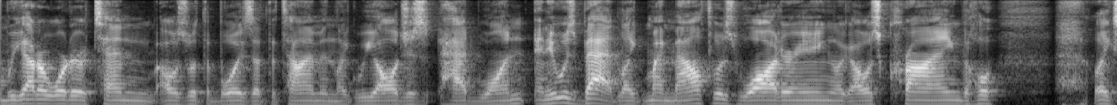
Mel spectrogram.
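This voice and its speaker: A young adult man speaks as a podcast host in a medium-pitched voice. He recounts things in a casual, exaggerated way and swears often, as if talking to friends. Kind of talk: casual storytelling to listeners.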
